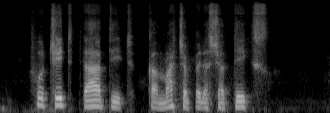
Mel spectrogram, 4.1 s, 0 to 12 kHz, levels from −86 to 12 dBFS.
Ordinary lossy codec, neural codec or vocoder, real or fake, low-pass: Opus, 32 kbps; codec, 16 kHz in and 24 kHz out, 0.6 kbps, FocalCodec, streaming, 4096 codes; fake; 10.8 kHz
